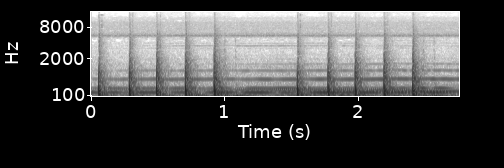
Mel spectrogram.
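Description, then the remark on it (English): A steady series of about ten firm knocks on a hard surface, evenly spaced with one brief pause midway, sharp against a faint constant hum. “That was a very specific knock. Very even, very assertive.”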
